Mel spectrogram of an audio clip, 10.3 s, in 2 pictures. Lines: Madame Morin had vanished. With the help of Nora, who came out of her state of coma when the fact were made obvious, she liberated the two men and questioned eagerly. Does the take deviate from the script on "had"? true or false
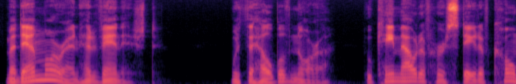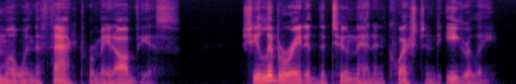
false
